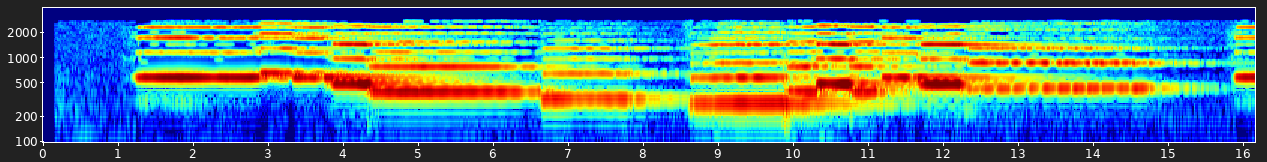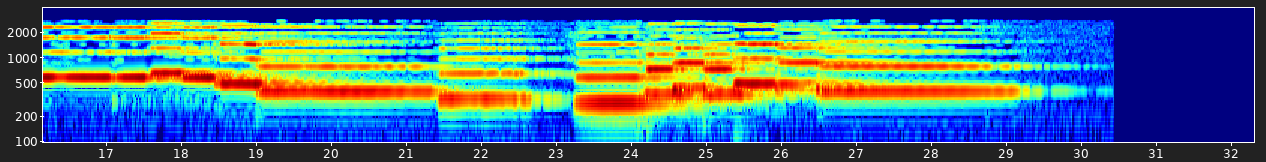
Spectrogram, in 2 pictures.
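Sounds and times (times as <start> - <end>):
saxophone: 1.1 - 30.0.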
